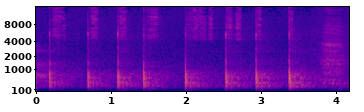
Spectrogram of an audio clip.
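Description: A pen writes out a math solution on paper in eight crisp, evenly spaced strokes, each a sharp scratch that fades quickly, close and clear with no talk.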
